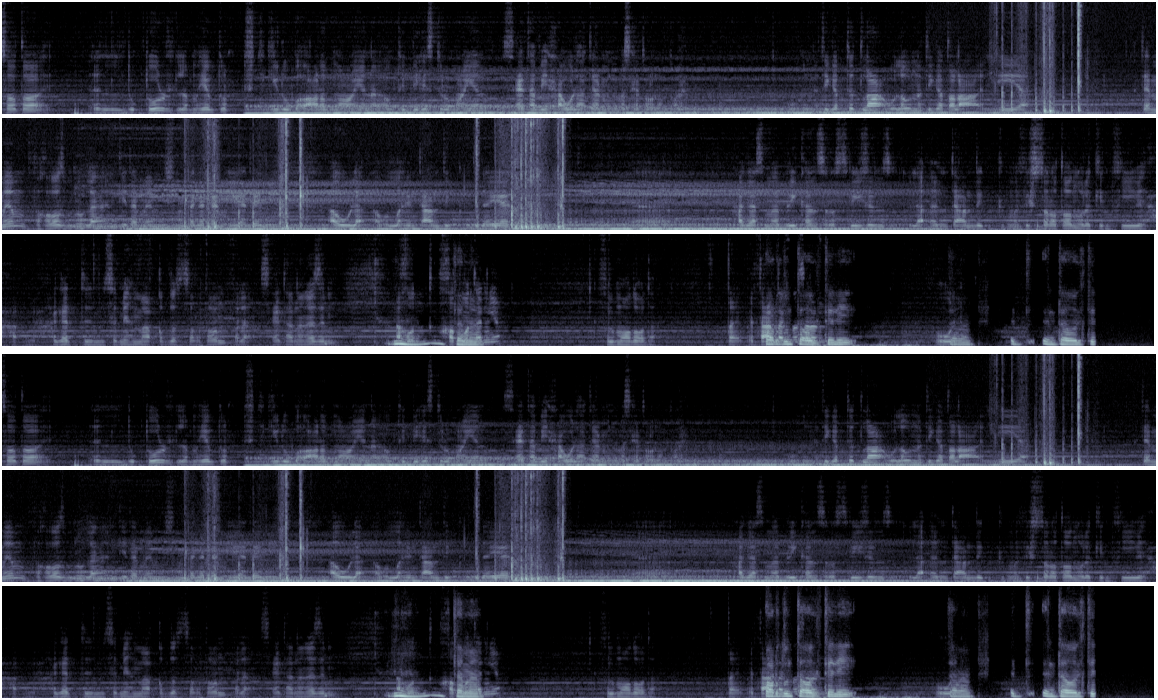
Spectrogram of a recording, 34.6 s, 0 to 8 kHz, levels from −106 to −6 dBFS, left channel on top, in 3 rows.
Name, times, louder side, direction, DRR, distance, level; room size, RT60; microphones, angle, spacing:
voice 1, 0.0-31.3 32.0-32.7 33.1-33.3, left 3 dB, 55° left, 5.0 m, -52 dB
sound 1, 2.4-11.5 12.2-20.9, left 1 dB, 85° left, 4.8 m, -46 dB
sound 2, 9.9-10.9 13.1-14.6 16.2-17.2, left 3 dB, 20° left, 1.0 m, -43 dB
voice 2, 26.9-27.9 30.7-31.6 32.6-32.8 33.2-34.0, right 2 dB, 45° right, 1.7 m, -40 dB
head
